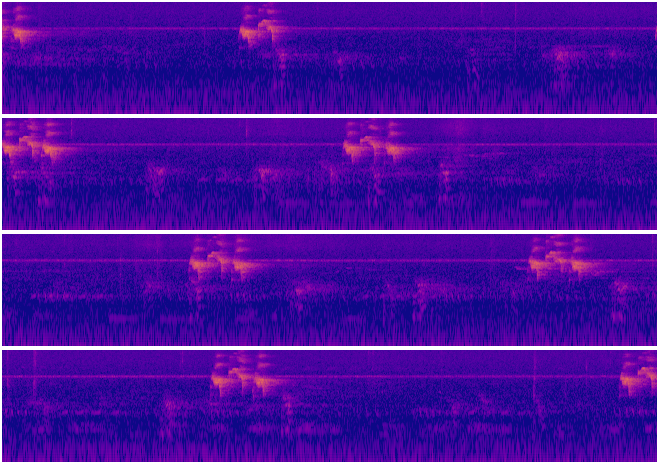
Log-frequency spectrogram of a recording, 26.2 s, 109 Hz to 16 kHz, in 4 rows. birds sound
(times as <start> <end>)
2.4 3.4, 6.5 7.3, 9.0 11.9, 13.4 20.2, 21.2 22.6, 25.8 26.2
